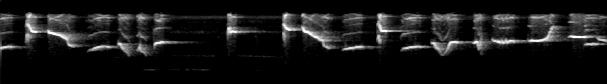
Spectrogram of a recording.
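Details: Singing Oriental magpie-robin on a long tutor recording for songbird training: energetic phrases of loud whistles, sharp drops and dipping twangs, broken by a short gap, then another fast, varied run of sweet notes.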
